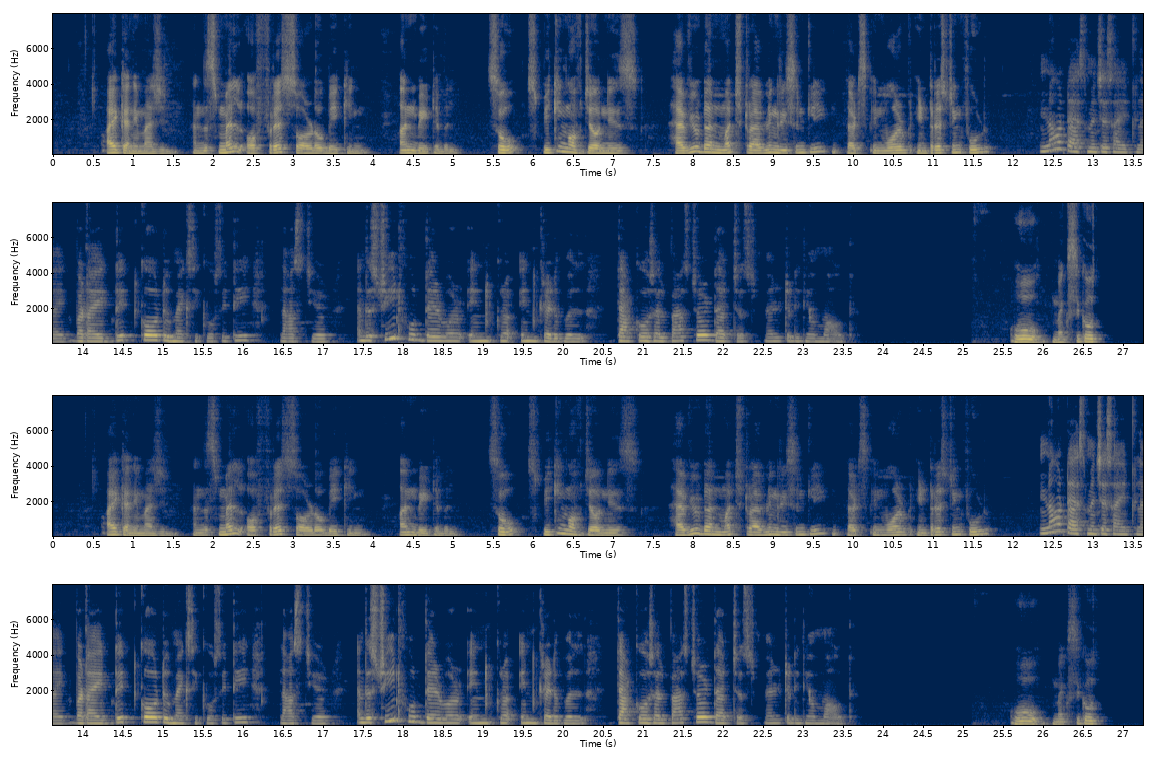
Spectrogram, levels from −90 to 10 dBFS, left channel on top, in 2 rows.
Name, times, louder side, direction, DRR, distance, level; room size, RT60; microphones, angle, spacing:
voice 1, 0.7-3.9 4.3-5.1 5.5-7.3 7.7-11.7 25.6-26.6, left 3 dB, 60° left, 1.0 m, -23 dB
voice 2, 12.3-16.2 16.5-17.1 17.4-20.3 20.7-23.5, right 1 dB, 85° right, 1.6 m, -25 dB
7.9 x 6.6 x 2.8 m
head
